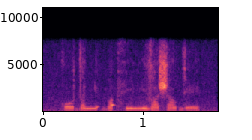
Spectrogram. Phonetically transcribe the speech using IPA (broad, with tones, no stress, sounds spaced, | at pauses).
k o˦˨ ʊ̯ d ä˨ ɲ ɛ˦ ʔ b ä˦ ʔ h ĩ˦ ɲ ĩ˦˨ z ä˦ ʃ a˦ ʊ̯ ɡ e˨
